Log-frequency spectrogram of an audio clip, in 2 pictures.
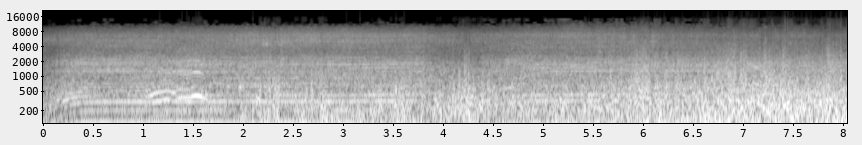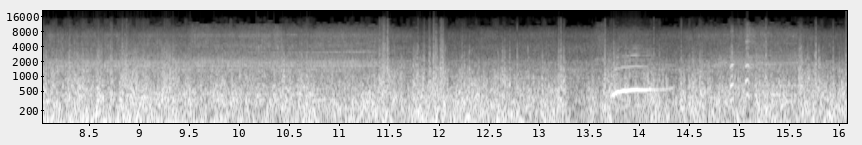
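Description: Moped engine running at a steady pitch, then wind buffeting the microphone as the moped rides along, the rush taking over from the engine after about four seconds.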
